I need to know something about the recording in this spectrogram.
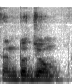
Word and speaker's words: সেন্ট্রোজোম: এটা অনেক সময় সেন্ট্রোসোমও বলে, সেন্ট্রোজোম এসের উচ্চারণ জ্বর মতো হয়, স্বর মতো হয়।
